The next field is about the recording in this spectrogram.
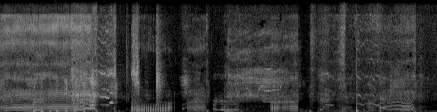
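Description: A dog vocalizes in a run of whiny, growly yowls whose pitch wavers up and down. Several loud bursts are separated by short gaps, with a sharp yip standing out near the end.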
